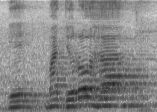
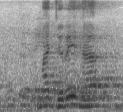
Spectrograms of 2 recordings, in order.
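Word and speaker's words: مجراها: Majroha, kelintu membacanya tetap majroha, tidak dibaca majreha.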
